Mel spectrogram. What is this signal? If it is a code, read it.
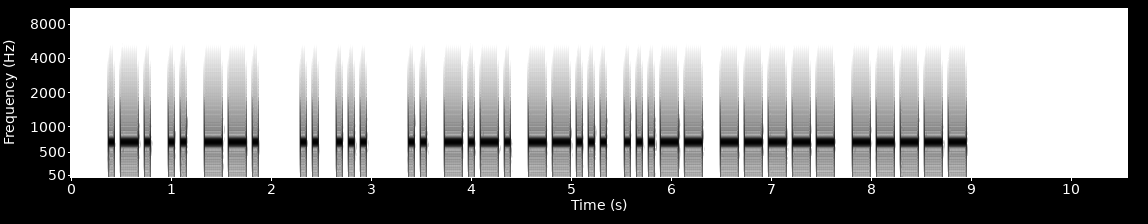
Morse code, heard as a keyed tone, about 20 wpm, 700 Hz. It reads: RIG IS IC7300
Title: Common QSO Phrases Encore 20wpm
